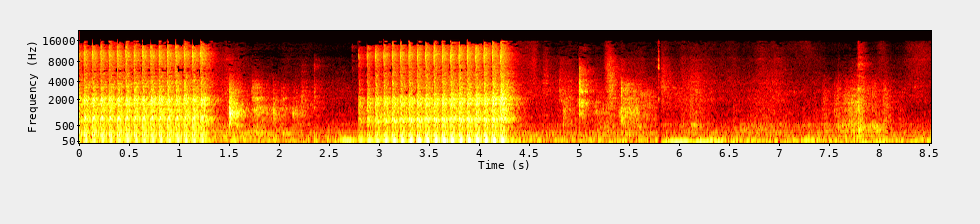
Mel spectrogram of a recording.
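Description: Corded electric chiropractic adjusting instrument (an ArthroStim) firing rapid, even percussive taps into a patient's upper back. There are two bursts of about a second and a half each, with a pause of about a second and a half between them.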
